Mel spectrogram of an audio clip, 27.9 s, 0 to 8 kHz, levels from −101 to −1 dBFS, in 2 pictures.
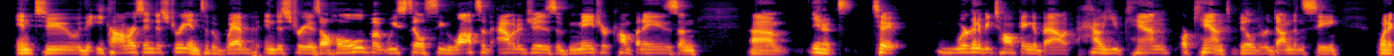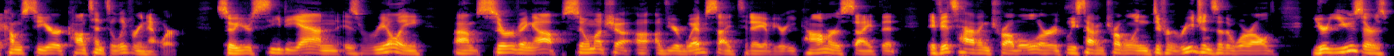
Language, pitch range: English, 115-145 Hz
